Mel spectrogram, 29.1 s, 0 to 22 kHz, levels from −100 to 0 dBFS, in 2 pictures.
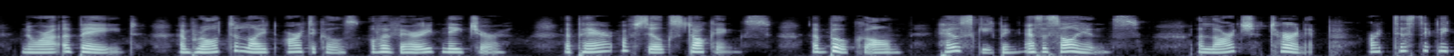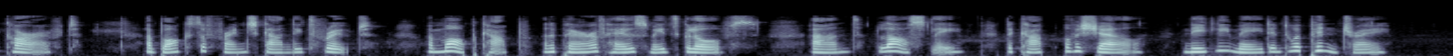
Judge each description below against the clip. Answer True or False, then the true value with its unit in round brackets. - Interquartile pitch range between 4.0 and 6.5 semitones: False (2.9 semitones)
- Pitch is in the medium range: False (215 Hz)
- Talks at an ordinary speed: False (115 wpm)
